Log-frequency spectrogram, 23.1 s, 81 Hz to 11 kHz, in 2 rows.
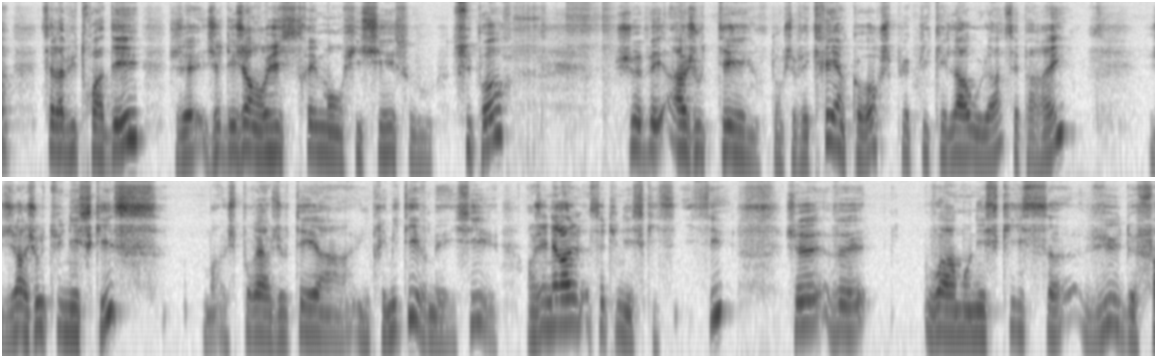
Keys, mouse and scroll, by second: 9.9 click, 18.0 click.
